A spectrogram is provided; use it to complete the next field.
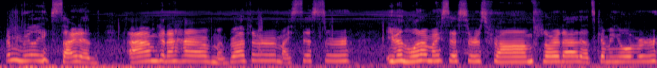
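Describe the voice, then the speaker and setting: A woman with a French Canadian accent uses a raised, projected voice at a high pitch, a moderate pace and fairly even intonation. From Quebec, Canada. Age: young. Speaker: sailing vlogger. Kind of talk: casual vlog chat; vlog narration.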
